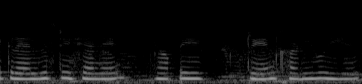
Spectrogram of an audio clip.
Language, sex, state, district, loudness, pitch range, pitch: Hindi, female, Uttar Pradesh, Deoria, -36 LUFS, 255-270 Hz, 265 Hz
